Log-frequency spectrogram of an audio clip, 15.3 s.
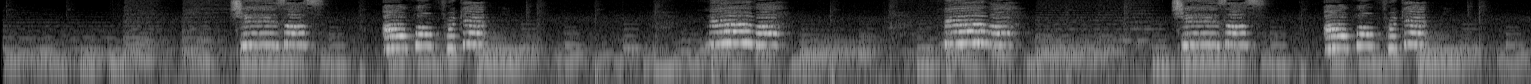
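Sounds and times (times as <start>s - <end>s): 
choir with soprano: 2.3s - 5.2s, 7.0s - 8.0s, 9.2s - 10.5s, 11.7s - 14.6s.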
